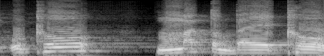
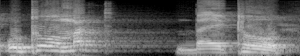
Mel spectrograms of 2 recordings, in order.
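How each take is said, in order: First: उठो said alone, a clear break, then a slow मत बैठो; pause after उठो. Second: उठो मत run together, a break, then बैठो alone; pause after मत. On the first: Teacher showing students that the pause changes meaning, pause after उठो. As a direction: stop on उठो, then run मत बैठो together. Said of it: "उठो पर रुक गया". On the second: Teacher showing the same words with another meaning, pause after मत. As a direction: join मत to उठो, stop, then drop onto बैठो. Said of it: "इस तरीके से कहूं". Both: Shown as a demonstration.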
